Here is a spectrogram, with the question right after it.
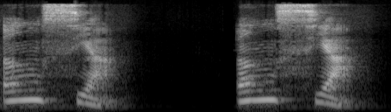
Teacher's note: O A é mais forte, tá? Então, eu tenho a semivogal I e mais a vogal A. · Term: crescente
